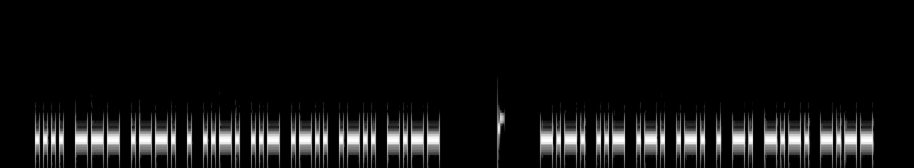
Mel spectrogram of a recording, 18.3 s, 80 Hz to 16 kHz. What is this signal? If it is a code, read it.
Morse code, heard as a keyed tone, about 15 wpm, 700 Hz. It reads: HOPEFULLY CURRENCY
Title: Sentences from Top 1500 Words - New Word Drill Alt - 15wpm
